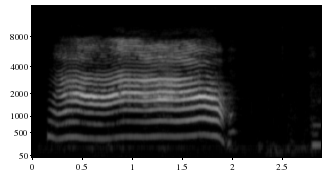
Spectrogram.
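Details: A single sustained infant cry wail lasting almost two seconds, with a falling tail at the end; baby crying.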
